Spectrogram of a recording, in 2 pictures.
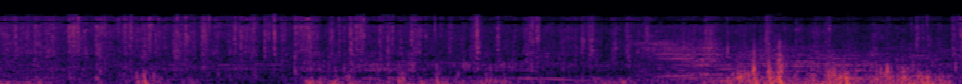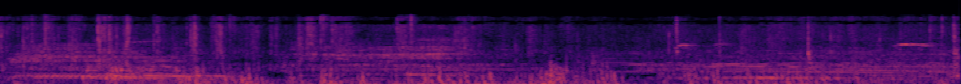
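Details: Angus cattle on Fazenda Boa Esperança, a farm in Palmeira dos Índios, Alagoas, Brazil, herd offered for sale; several deep, drawn-out moos overlap and swell in loudness, with low thumps, rustling and a faint human voice around them.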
